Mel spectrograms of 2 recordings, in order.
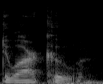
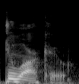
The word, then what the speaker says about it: Dobharchu: because its name is the Duarku. – Duarku. – Duarku. – Okay. – Yeah. You know how it's spelled? – Nope. – D-O-B-H-A-R-C-H-U. – Nope. – Duarku.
